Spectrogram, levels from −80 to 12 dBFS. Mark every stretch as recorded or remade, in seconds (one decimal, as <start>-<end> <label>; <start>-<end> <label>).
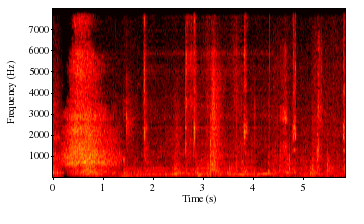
0.0-1.7 recorded; 1.7-4.4 remade; 4.4-5.8 recorded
